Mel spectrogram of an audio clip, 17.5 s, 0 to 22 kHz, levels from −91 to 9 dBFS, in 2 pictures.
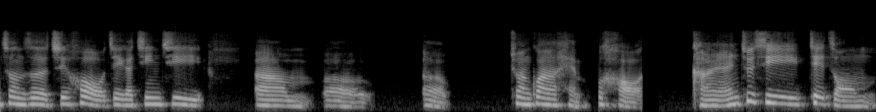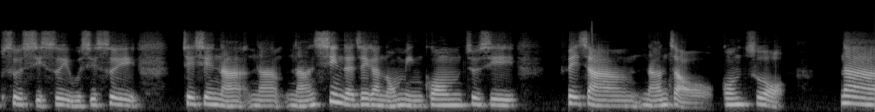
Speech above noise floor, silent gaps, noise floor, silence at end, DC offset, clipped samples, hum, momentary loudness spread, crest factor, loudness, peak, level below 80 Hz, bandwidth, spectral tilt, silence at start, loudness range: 50 dB; 6.43-6.59 s; -78 dBFS; 0 s; under 0.1%; under 0.1%; none; 10 LU; 20 dB; -28 LUFS; -8 dBFS; -70 dBFS; 8.2 kHz; -5.5 dB/octave; 0 s; 4 LU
